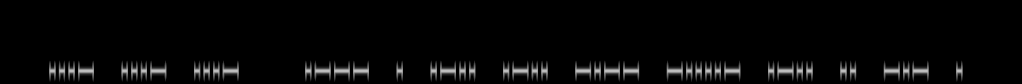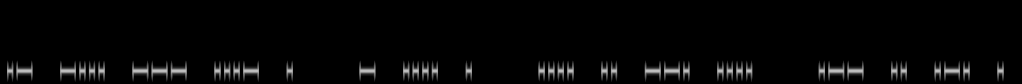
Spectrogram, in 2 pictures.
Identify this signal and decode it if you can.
Morse code, heard as a keyed tone, about 25 wpm, spaced as for 18 wpm, 630 Hz. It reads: VVV JELLY-LIKE ABOVE THE HIGH WIRE
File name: pangram-fs-18-cs-25-jelly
